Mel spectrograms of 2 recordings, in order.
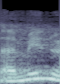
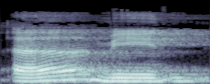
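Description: First: The first vowel is short and the m single. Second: The first vowel is long and the m single. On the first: "فجاء القصر" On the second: "والأفصح في ذلك والأكمل المد"

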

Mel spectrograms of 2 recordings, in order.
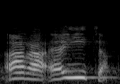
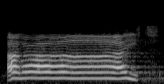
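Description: First: The second glottal stop is softened, between hamza and vowel. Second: The second glottal stop becomes a long a vowel. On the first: "لا نحقق الهمزة الثانية، الأولى محققة والثانية بين بين مسهلة" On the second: "وهو إبدالها ألفا لأن قبلها فتح"

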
